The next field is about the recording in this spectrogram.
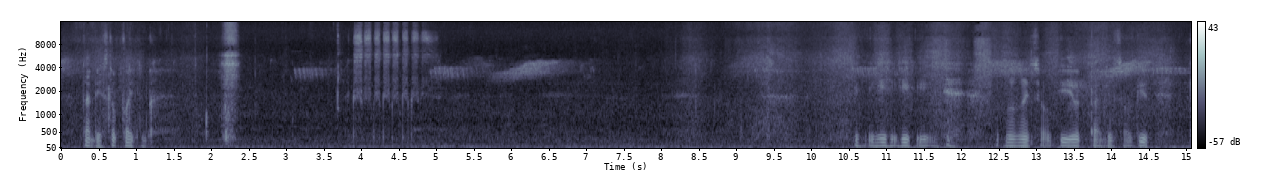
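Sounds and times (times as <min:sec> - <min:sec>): small bird chirping: 0:03.0 - 0:07.2, 0:10.4 - 0:15.0.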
